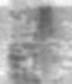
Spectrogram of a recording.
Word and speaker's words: Ana-Alicia: Okay, your name is spelled A-N-A, then there's a hyphen, then there's A-L. So I'm thinking Ana-Alicia. And apparently the A is silent.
